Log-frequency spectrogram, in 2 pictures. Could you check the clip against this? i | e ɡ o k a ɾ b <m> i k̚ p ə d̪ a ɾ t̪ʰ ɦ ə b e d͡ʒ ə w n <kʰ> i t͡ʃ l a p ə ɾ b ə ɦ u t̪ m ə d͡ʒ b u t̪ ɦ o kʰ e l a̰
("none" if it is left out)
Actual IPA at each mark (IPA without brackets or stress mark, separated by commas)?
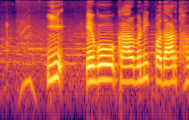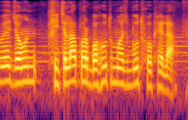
n, kʰ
